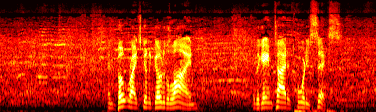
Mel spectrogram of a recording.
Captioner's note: applause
